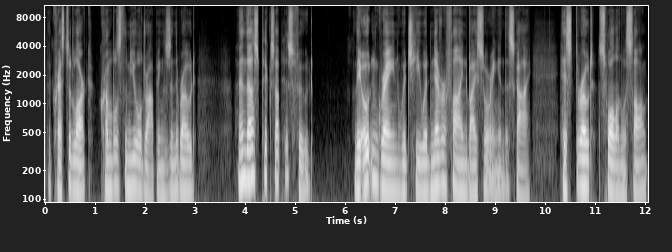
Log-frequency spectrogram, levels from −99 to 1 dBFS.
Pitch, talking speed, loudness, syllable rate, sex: 125 Hz, 170 wpm, -20 LUFS, 4.2 syllables/s, male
